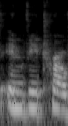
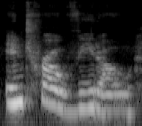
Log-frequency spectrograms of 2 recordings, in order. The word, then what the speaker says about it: in vitro: floor of the house he didn't even pronounce it right he called it introvedo fertilization he doesn't even know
